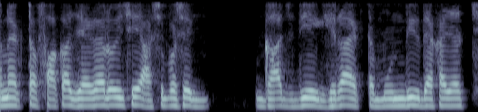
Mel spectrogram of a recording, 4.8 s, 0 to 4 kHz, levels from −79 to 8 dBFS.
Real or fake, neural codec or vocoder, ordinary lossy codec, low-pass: real; none; none; 3.6 kHz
